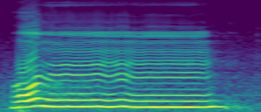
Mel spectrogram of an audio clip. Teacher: masukkan mimnya kepada mim setelahnya dan ditahan. Hum, tahan gunnahnya. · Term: idgham mimi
